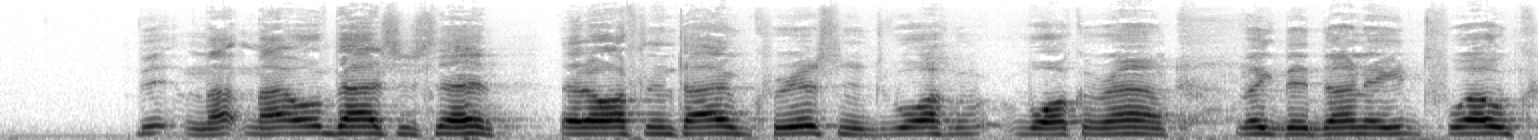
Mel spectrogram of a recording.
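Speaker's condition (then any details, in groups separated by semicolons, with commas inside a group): Cerebral palsy; delayed development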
